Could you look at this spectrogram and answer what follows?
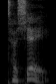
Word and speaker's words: Taché: It's actually Taché because there's they put a little tilde at the end of the e, so it's Taché.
